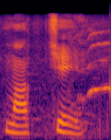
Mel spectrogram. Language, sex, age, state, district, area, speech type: Marathi, male, 18-30, Maharashtra, Thane, urban, read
